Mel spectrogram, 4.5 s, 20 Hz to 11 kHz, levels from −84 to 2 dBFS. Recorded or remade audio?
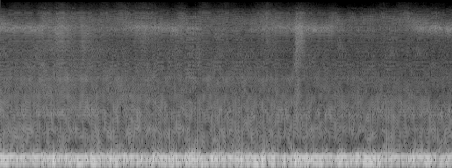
remade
